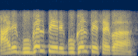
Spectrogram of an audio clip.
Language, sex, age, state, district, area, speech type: Goan Konkani, male, 45-60, Goa, Bardez, rural, conversation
